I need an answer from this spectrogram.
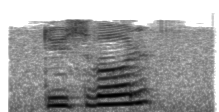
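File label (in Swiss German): "uswahl", Alsatian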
